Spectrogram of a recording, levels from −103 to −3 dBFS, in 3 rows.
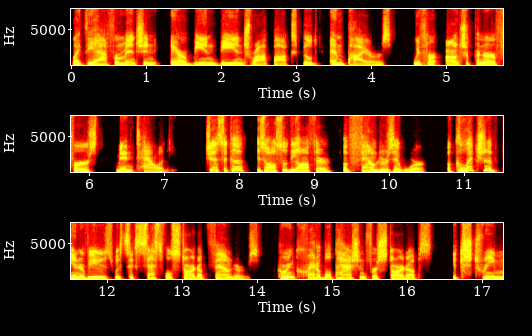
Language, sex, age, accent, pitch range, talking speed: English, male, 40-59, American, 110-155 Hz, 120 wpm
